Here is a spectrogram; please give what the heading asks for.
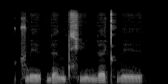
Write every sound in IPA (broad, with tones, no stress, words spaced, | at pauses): ʈ͡ʂwe˨˦ɪ̯pɥɛ˨˦nt͡ɕʰi˨˩mɥɛ˦ kʰwe˨˩ɪ̯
